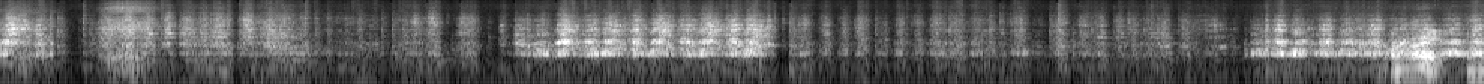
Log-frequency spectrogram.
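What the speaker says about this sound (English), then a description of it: "Move around, scrape it clean." A pan is scraped clean after biscuits have been cooked, a rough rasping scrape that comes in several stretches split by brief pauses, close and moderately loud, with faint voice-like sounds at the very end.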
